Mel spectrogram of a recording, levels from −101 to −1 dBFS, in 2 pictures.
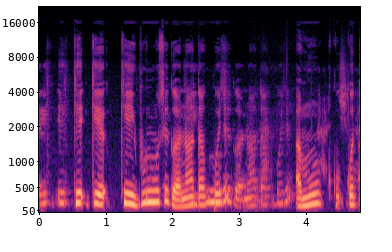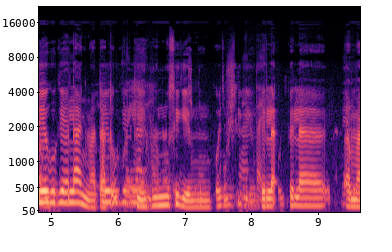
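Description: Echo leak appears at 0.0–0.49 s and more strongly at 1.49–3.83 s. A quieter copy of the speech returns about 0.93 s late, likely because a far-end loudspeaker's echo canceller missed it. On a spectrogram it shows as duplicated harmonic patterns. Speech suppressed in double talk follows at 4.15–6.06 s, overlapping another echo leak at 4.78–5.12 s. The voice dips sharply in short pieces, likely because the canceller turned down both talkers. This leaves notches in the waveform and weaker patches on the spectrogram. Echo returns at 5.66–8.49 s. Further suppression comes at 7.04–7.51 s, the deepest drop, and at 8.50–9.39 s, then a faint final echo at 9.12–9.62 s.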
